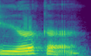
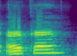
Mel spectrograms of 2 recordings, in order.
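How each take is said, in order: First: The name begins with a y sound. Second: The name begins with a plain vowel sound. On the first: The speaker calls it wrong. "it's Yerker" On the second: The speaker calls it right. "saying it is pronounced Urker"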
